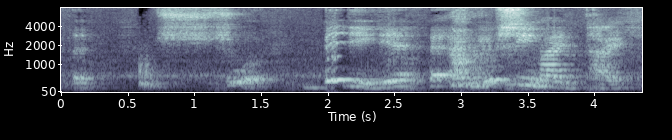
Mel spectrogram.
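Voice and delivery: pompous aristocrat, swooping pitch, drawn-out key words; Benjamin Wickerdent. Acted. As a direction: play a haughty, grandiose lord who relishes ceremony. Plays pompous gentleman from eighteen hundreds.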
